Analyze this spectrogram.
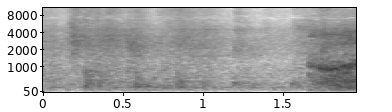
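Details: Kittu, a female Siberian Husky kept as a pet, excited after hearing talk of going out: soft snuffling, grunting noises, then a sudden louder, high-pitched whine in the final quarter-second, indoors.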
